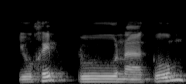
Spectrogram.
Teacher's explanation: Lam fathah alif mat tobi'i, yuhibbunakum, baknya dibaca double, ada tasdidnya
